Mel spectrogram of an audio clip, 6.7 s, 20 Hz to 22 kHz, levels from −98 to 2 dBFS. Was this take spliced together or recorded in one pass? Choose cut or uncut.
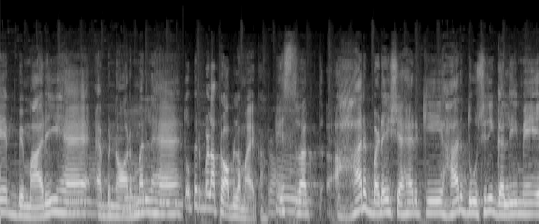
cut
